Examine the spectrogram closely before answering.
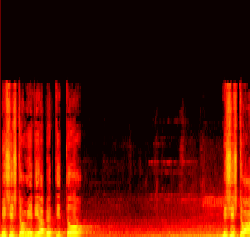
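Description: A man speaks loudly into a microphone, in short bursts with a pause between.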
